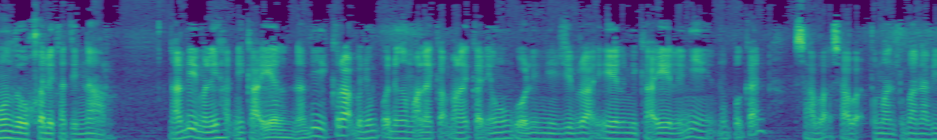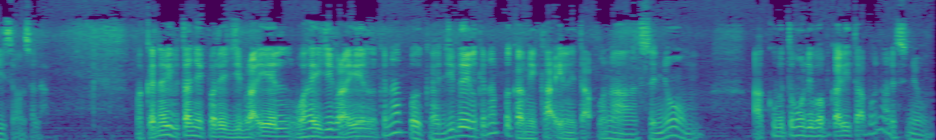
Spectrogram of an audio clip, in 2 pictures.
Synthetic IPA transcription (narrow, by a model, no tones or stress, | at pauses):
munðuxəlikat̪ina̰r | nabiməliɦat̪̚mʔika̰ʔilnabikəɾaʔbərd͡ʒumpədəŋanma̰laikat̪̚malaikat̪̚jaŋuŋɡʊlinid͡ʒibɾaʔɪlmika̰ʔɪlinimumpəkan | səɦa̰ba̰t̪səɦa̰ba̰t̪ːəmant̪əmanːabisa̰a̰a̰ʔsəlamː | akanabibərt̪aɲakəpadad͡ʒibɾa̰ʔɪlwaɦid͡ʒibɾa̰ʔɪlkənapəkahd͡ʒibɾailkənapəkahmika̰ʔḭlnit̪a̰ʔpunasəɲʊm | ʔa̰kubərt̪əmũdibaap̬əkalit̪aʔpunahdisəɲʊm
